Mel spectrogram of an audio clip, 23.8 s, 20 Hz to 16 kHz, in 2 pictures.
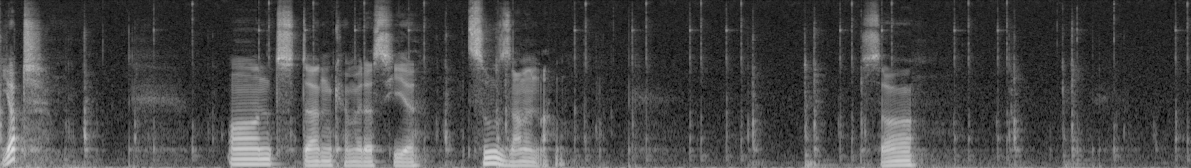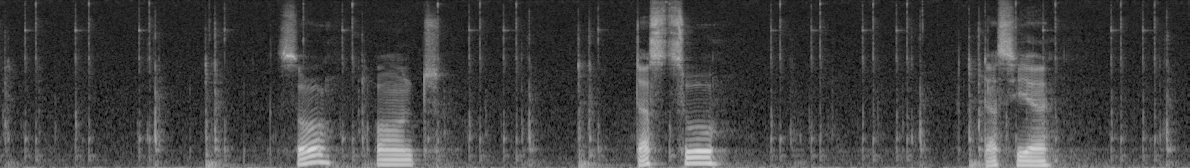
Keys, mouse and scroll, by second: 0.0 ctrl+j, 0.8 Tab, 1.2-1.6 scroll up 2, 1.6-2.6 middle drag, 2.6 right click, 3.1 shift+right click, 3.6 shift+right click, 4.2 shift+right click, 5.0 f, 5.8 right click, 6.4 shift+right click, 7.0 shift+right click, 7.3 shift+right click, 8.1 f, 8.5 right click, 8.9 shift+right click, 9.6 shift+right click, 10.0 shift+right click, 10.7 f, 10.8-11.8 middle drag, 11.8 right click, 12.2 shift+right click, 12.7 shift+right click, 13.4 shift+right click, 14.0 f, 14.2-15.4 middle drag, 15.4 right click, 16.2 shift+right click, 16.7 shift+right click, 17.0 shift+right click, 17.8 f, 18.0 middle click, 18.8-19.7 scroll up 2, 19.7 right click, 20.1 shift+right click, 20.6 shift+right click, 20.9 shift+right click, 21.7 f, 22.0 right click, 22.4 shift+right click, 23.1 shift+right click, 23.4 shift+right click.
